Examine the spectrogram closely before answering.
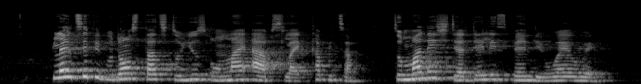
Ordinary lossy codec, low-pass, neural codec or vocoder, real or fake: none; 10.8 kHz; none; real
